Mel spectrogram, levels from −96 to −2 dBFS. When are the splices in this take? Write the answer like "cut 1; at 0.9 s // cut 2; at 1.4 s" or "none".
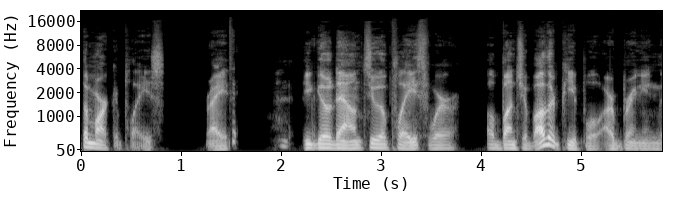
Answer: cut 1; at 1.5 s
